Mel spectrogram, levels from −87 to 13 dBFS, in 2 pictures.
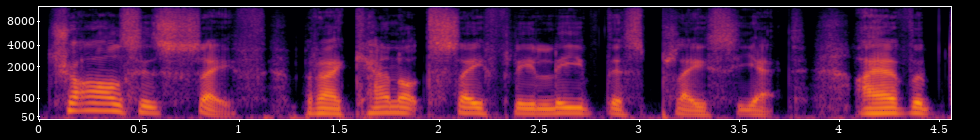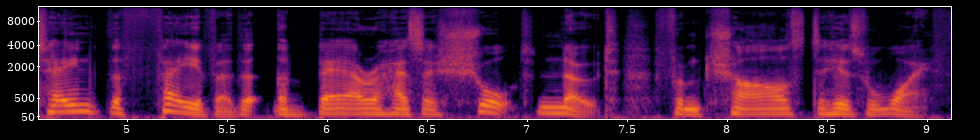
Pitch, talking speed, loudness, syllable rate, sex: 115 Hz, 185 wpm, -22 LUFS, 4.8 syllables/s, male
